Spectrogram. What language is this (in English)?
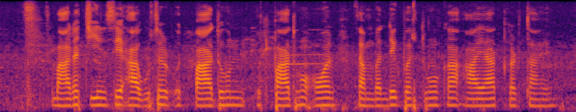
Hindi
